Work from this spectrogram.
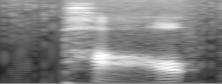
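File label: "pao" third tone, Chinese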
